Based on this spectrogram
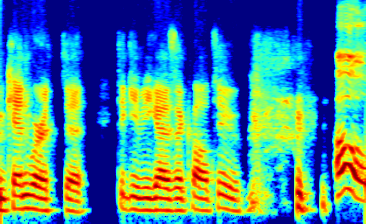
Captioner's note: chuckles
